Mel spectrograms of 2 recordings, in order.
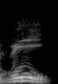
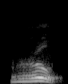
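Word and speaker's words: ऋ: A, I, U, U, Ru, 99% of the Sanskrit teachers are also pronouncing this alphabet as a Ri. They are wrong. It is not Ri. It is Ru.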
